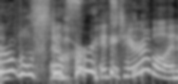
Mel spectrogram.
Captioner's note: laughing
